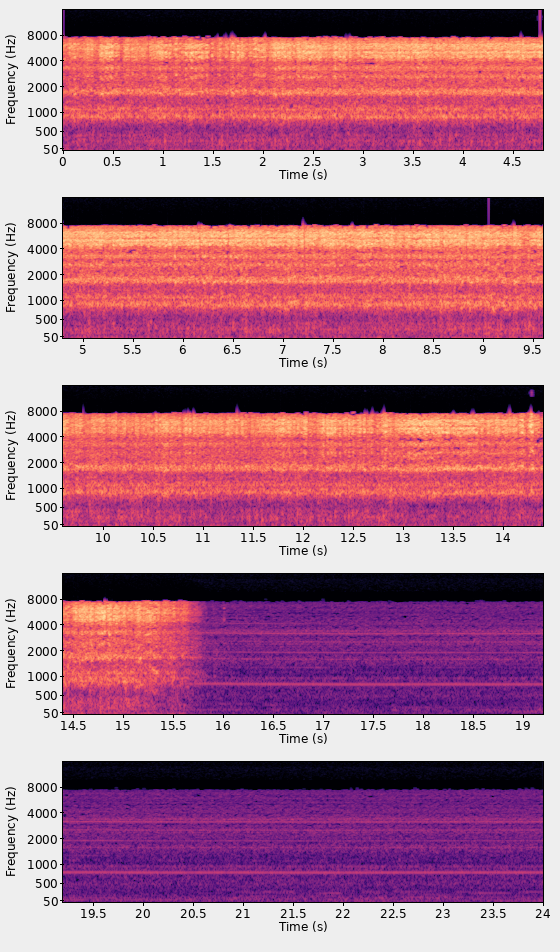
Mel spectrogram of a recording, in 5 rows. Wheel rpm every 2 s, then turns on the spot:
230, 230, 230, 240, 240, 240, 230, 170, 0, 0, 0, 0.
none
